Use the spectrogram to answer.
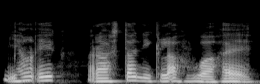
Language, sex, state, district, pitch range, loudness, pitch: Hindi, male, Jharkhand, Ranchi, 125-175 Hz, -17 LUFS, 145 Hz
